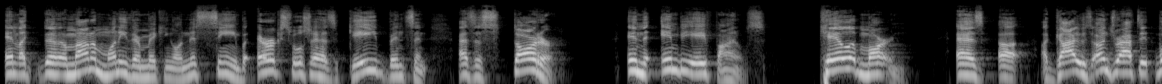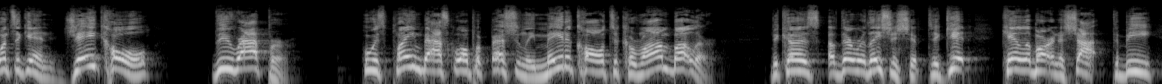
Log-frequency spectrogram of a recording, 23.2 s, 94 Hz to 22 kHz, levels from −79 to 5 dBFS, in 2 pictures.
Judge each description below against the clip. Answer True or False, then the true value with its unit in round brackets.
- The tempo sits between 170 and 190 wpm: False (155 wpm)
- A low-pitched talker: False (200 Hz)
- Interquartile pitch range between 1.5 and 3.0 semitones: False (4.9 semitones)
